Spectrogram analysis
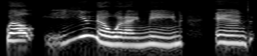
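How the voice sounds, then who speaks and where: A woman's voice: very high voice, slow, gravelly, a bit bright, no room sound, studio quality, voice pushed up, full character voice. A woman voicing an earnest, flustered young girl who talks formally and hesitantly in an audiobook story. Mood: flustered, protesting.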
